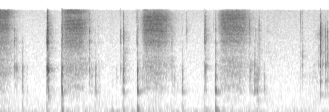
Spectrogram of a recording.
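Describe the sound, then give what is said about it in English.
A spray bottle spritzes hair in several quick, hissy bursts at an irregular pace, each a sharp crisp puff of mist with soft rustling between, and no voices. “All right, I'm just gonna spray it, okay?”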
